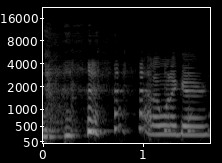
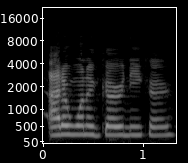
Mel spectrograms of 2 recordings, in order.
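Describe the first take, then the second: First: Slow laughing whimper. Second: Pleading Spider-Man quote. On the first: Repeats quote, slower with a laugh. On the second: Quoting Peter Parker's dying line. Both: Retold or imitated.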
